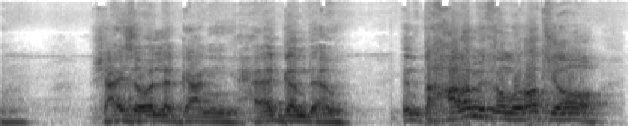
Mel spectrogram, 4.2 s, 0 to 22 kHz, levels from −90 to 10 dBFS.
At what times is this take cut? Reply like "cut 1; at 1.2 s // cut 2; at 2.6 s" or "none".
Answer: cut 1; at 2.6 s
